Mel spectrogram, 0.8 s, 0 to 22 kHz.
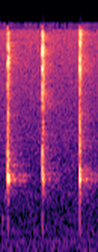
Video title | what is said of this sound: Zastava EZ 9 Compact (HD Review) | hear that that just sounds like plastic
